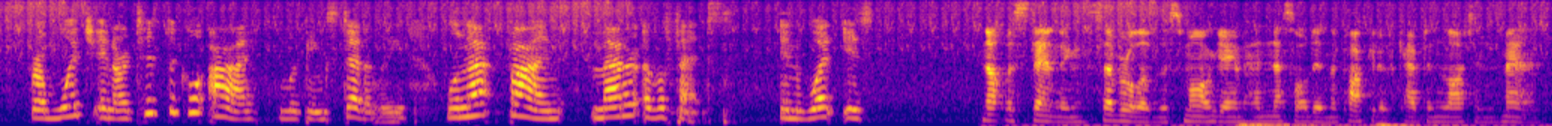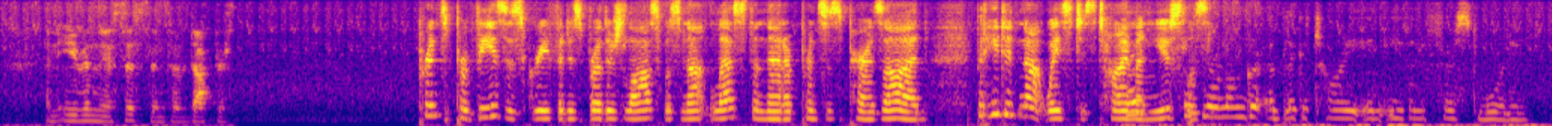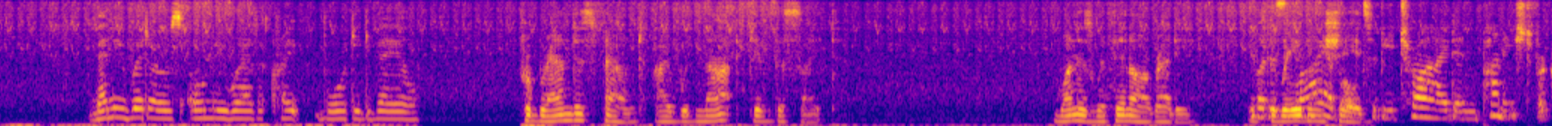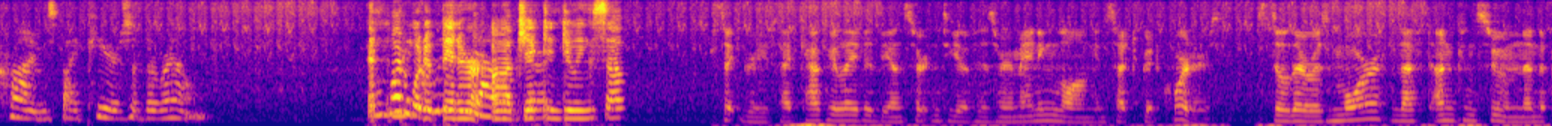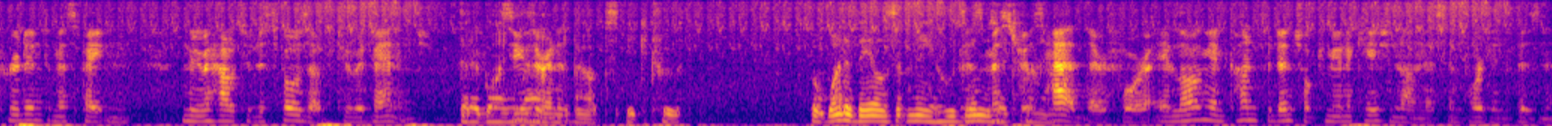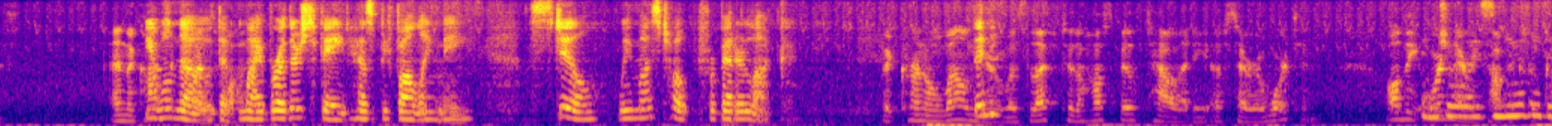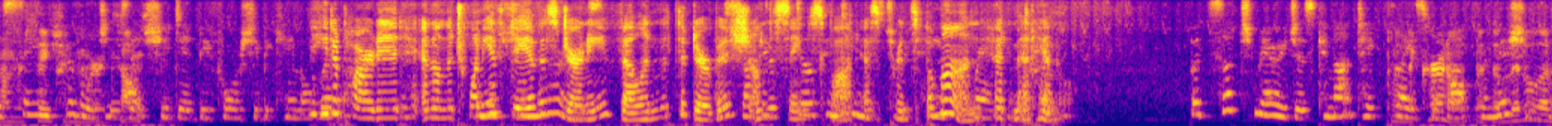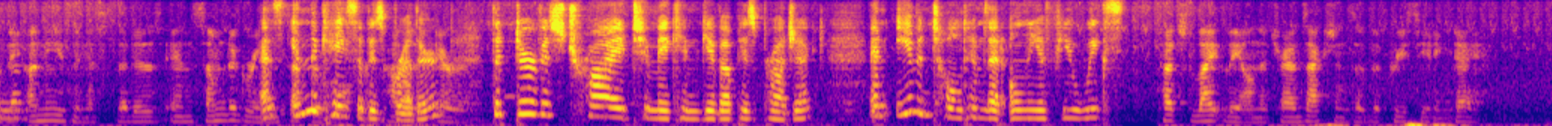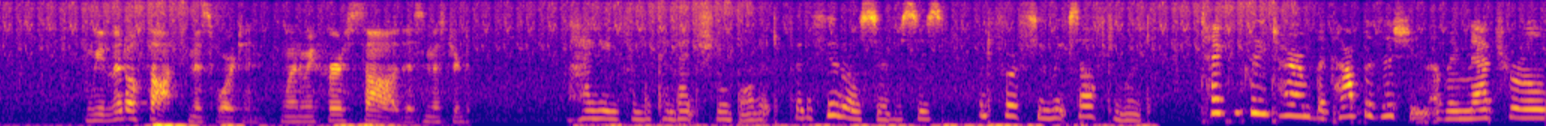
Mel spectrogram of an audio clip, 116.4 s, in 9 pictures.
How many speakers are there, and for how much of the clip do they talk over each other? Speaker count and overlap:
6, about 17%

